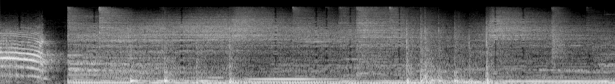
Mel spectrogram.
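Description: A loud shouted line from an old film clip, cut off about half a second in, then a live band playing: electric bass holding long low notes over a drum kit with bass drum, snare and cymbals.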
